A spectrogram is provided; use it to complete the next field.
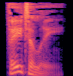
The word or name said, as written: fatally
